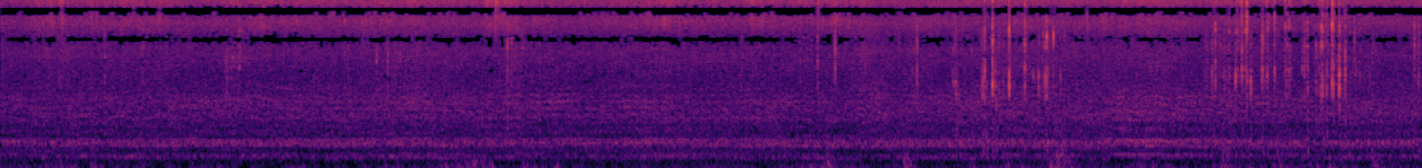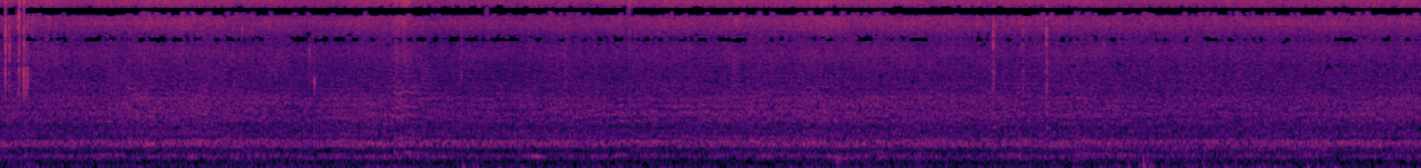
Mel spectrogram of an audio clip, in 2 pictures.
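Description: Honeybees buzzing at a busy hive entrance, a steady hum of many foragers flying in and out, some bringing in pollen.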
